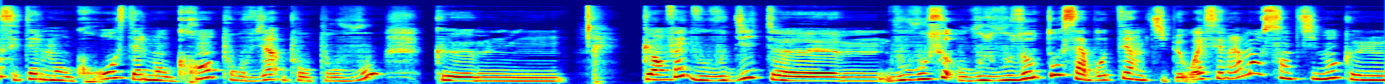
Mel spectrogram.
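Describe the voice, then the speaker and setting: A woman with a slightly husky, breathy voice reads tarot cards for her viewers in a relaxed, searching way. She pauses often on fillers and repeats her words as she works out what she senses. Her pitch sits in an ordinary middle range. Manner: hesitant, many fillers and repeated words, intuitive musing. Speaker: tarot card reader. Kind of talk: casual monthly tarot reading to camera.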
